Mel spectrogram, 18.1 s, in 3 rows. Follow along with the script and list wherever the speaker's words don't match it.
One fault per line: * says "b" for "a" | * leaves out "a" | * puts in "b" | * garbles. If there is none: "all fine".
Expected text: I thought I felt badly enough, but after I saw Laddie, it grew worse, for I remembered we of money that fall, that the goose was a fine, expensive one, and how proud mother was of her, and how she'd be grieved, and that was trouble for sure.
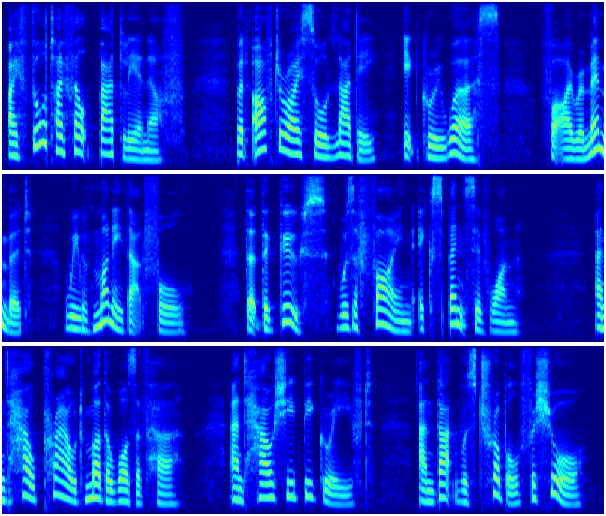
all fine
